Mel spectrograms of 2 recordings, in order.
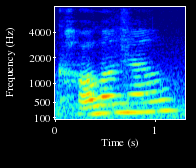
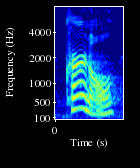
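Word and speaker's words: colonel: is colon now so an irregular word like kernel which you or I would be able to pronounce because we've memorized that that particular pattern of letters is pronounced as kernel she's not able to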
